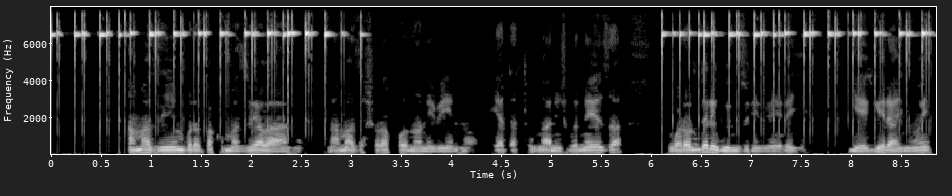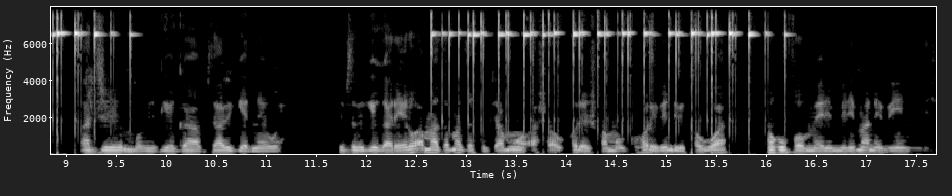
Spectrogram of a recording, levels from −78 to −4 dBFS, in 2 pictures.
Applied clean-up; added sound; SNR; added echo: classical method spectral subtraction.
